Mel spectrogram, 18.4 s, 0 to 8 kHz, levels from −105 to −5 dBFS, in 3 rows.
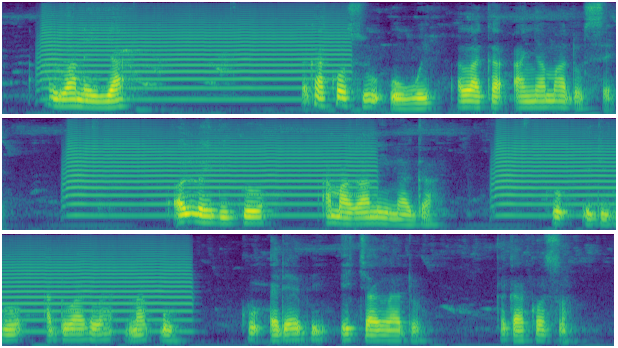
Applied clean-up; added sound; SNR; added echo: none; Trumpet; 10 dB; none.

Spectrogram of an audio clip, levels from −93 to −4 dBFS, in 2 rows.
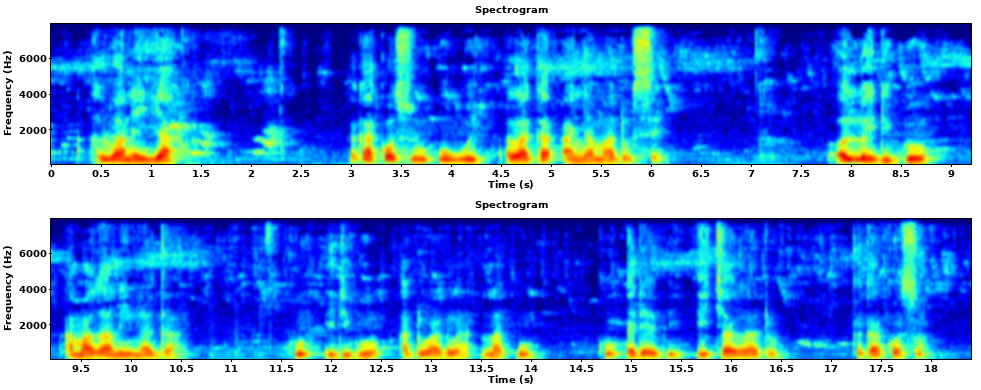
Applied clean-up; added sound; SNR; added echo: none; none; none; none.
